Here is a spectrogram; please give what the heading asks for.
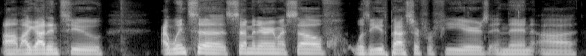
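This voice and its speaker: A man's voice: fairly high pitch, moderate pace, clear, resonant tone, no echo, clean studio sound. A man in his thirties from Chicago, chatting and telling stories as a guest on a podcast. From Chicago, USA. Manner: chatty, storytelling, relaxed slang. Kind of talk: casual podcast conversation.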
